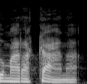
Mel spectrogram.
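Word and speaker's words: Marakana: A lui è intitolato lo stadio Maracana, accento sulla penultima A di Belgrado, dove gioca la Stella Rossa, unico club in cui lui ha militato per 13 anni.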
